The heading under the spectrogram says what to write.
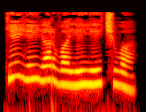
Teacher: Pronounced. ka-RYAH-vah. With the stress on the second syllable.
